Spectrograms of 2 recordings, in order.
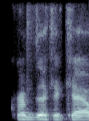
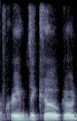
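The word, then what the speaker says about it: crème de cacao: So 2 ounces of the whiskey, 1 ounce of some creme de cacao or cream de cocoa, depending how you like to pronounce it.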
